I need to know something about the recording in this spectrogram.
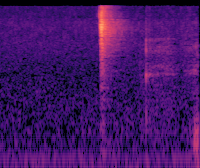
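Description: A single sharp plastic click about a second in, then a fainter tick: hard plastic stamping gear (clear acrylic stamp block, ink pad case) being put down or knocked on the craft mat.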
